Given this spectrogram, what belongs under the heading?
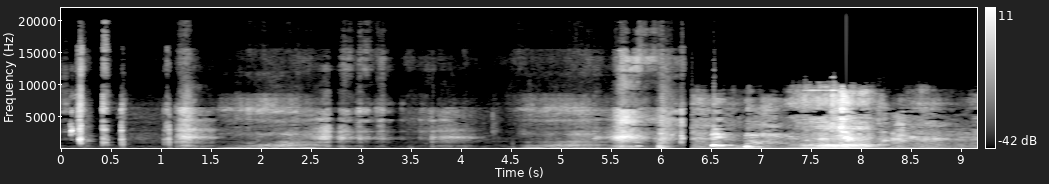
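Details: Loud, irregular snoring with drawn-out wavering squeals and a harsh rattling breath near the end, in a quiet room.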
